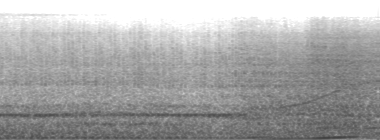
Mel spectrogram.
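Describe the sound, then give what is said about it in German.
The engine of a winch vehicle runs on ice as a loud, steady roar with a thin constant whine above it. A deeper rumble swells near the end. “Macht den Motor an! Rasch! Rasch!”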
